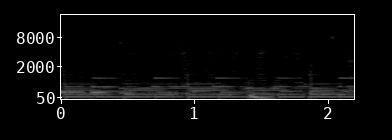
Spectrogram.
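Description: Background music of steady held notes, with a coin faintly scratching the coating off a lottery scratch-off ticket.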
